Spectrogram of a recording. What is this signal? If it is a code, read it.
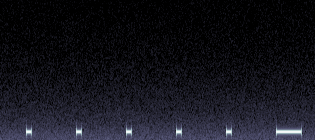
Radio time signal (six pips, as the Greenwich Time Signal), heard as pips.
